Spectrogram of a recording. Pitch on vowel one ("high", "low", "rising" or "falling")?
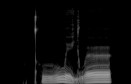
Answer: rising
